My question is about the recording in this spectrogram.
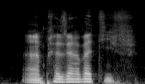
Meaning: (adjective) preservative (tending to preserve); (noun) 1. preserver 2. condom
- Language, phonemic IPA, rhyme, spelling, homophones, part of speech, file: French, /pʁe.zɛʁ.va.tif/, -if, préservatif, préservatifs, adjective / noun, Fr-préservatif.ogg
